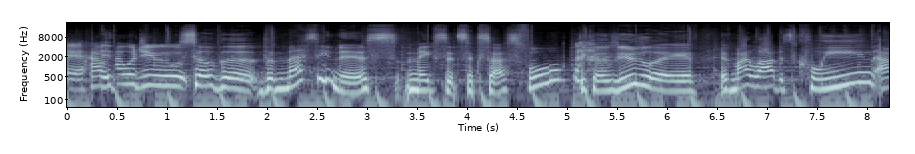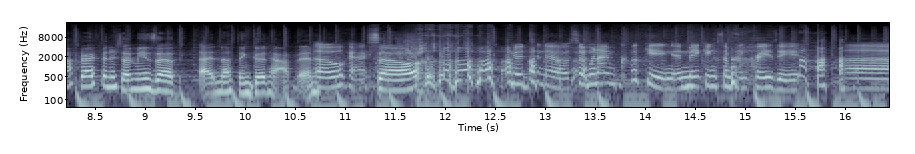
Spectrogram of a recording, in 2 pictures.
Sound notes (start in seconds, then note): 11.5 laughing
